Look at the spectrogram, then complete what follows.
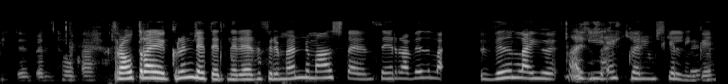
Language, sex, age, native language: Icelandic, female, 18-19, Icelandic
